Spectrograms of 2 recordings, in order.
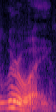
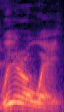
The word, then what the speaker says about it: Wirraway: the next model of aeroplane, which was a Wirraway. What was it? A Wirraway. Could you spell it? W-I-R-R-A. W? W-I-R-R. Double R. A-W-A-Y. A-W-A-Y. Yeah, I think that's how. Wirraway.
